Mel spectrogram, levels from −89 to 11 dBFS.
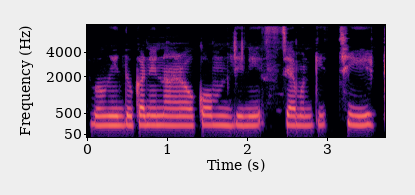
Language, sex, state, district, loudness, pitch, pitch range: Bengali, female, West Bengal, Paschim Medinipur, -22 LUFS, 215 Hz, 210-220 Hz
